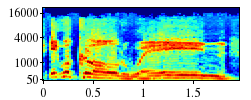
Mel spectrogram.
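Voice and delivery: high, loud, slow schoolboy voice; confident small boy. A narrator's reading. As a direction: announce the name like a child sure of it. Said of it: "the child told him".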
